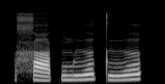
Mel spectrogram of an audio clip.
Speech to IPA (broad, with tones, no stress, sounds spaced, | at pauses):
x a˨˩ k̚ m ɨ˧˥ ə̯ t̪ ɨ˧˥ ə̯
